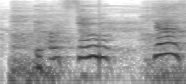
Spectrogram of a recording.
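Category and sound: vocal imitation, imitated heavy breathing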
